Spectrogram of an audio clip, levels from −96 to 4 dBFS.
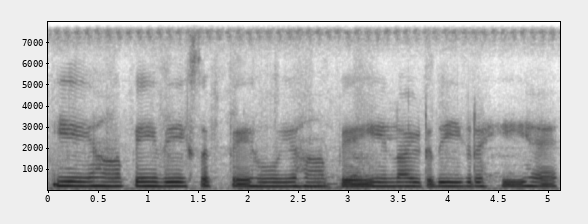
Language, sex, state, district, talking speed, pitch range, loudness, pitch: Hindi, female, Haryana, Jhajjar, 150 wpm, 175-195 Hz, -14 LUFS, 190 Hz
